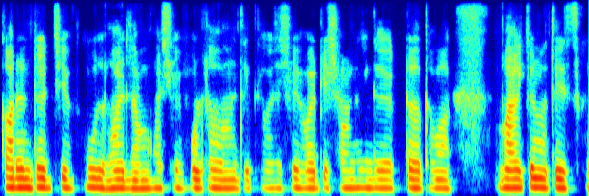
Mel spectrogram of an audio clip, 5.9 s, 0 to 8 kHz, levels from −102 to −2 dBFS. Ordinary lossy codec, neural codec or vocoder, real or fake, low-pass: none; codec, 16 kHz, 4 kbps, X-Codec, HuBERT features, trained on balanced general audio; fake; none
